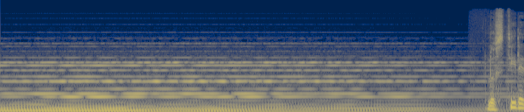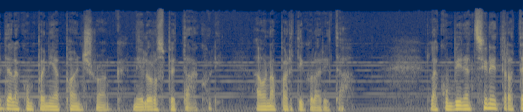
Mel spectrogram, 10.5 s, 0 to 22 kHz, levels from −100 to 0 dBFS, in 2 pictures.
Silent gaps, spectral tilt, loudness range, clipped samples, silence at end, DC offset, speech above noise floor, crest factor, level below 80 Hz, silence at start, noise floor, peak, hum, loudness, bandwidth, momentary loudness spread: none; -6 dB/octave; 3 LU; under 0.1%; 0 s; under 0.1%; 22 dB; 18 dB; -32 dBFS; 0 s; -45 dBFS; -6 dBFS; none; -25 LUFS; 15.5 kHz; 13 LU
